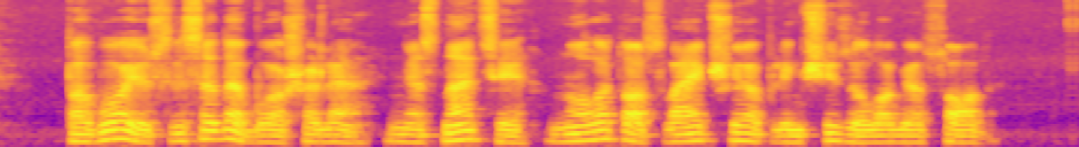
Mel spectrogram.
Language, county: Lithuanian, Klaipėda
